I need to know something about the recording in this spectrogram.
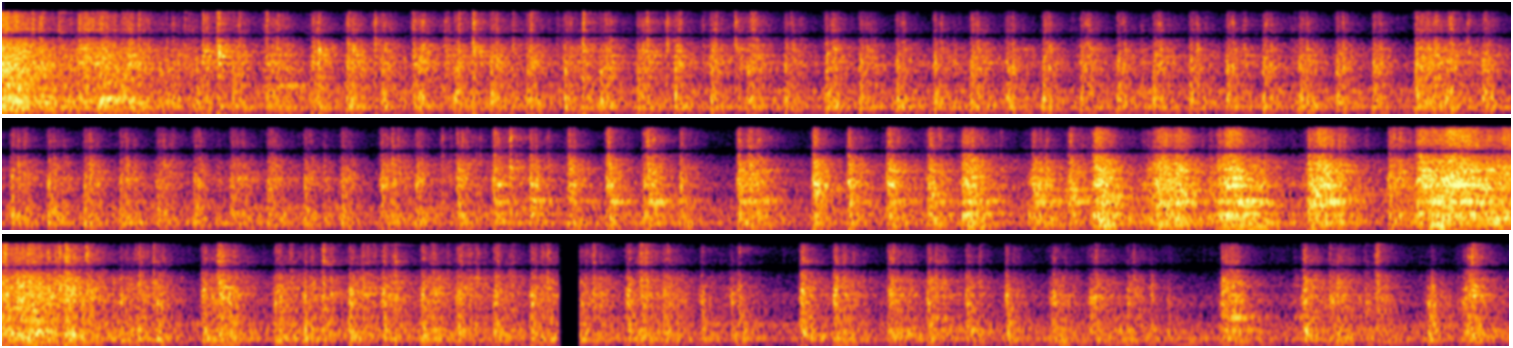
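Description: A drill auger grinds steadily through crumbling soil and rock with a rapid, rhythmic rasp.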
